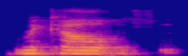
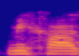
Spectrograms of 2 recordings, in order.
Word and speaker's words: Michał: So the firm of engineers that was appointed was ZAI, and it was Zakrzewski was his name, Michał Zakrzewski, and it's Janusz Warinkovich. is the pronunciation.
